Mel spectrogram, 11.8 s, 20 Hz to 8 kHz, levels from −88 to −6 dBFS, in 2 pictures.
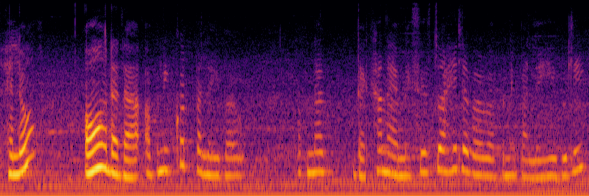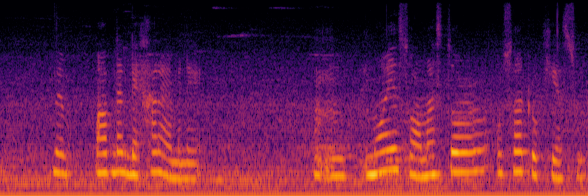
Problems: constant background noise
